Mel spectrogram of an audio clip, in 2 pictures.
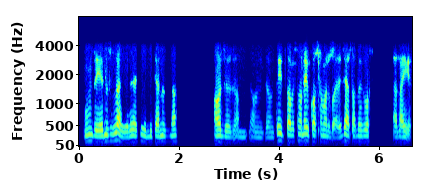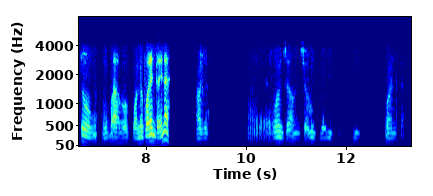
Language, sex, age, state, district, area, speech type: Nepali, male, 30-45, West Bengal, Kalimpong, rural, conversation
